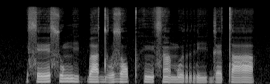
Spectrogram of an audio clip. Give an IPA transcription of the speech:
s eː˦ s u˦ ŋ iː˨ ɡ͡b a˦ d ʊ˨˦ z ɔ˦ pʰ ĩ˦˨ s ã˦ m ʊ˨˦ r iː˨ ɡ ɛ˦ t a˦

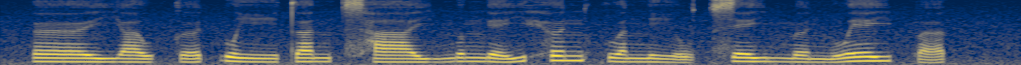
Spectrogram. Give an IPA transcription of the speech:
œː˨ j ɐ˨ w k ɵ˨˥ t̚ w iː˨ t̪ ɐ˧ n t͡sʰ aː˨ j ŋ ʊ˧ ŋ e˨˥ j h ɵ˥ n kʷ ɐ˧ n iː˨˩ w t͡s e˧ j m ɵ˨ n w e˥ j p ɐ˨˥ k̚

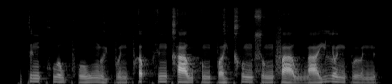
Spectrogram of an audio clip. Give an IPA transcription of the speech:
t̪ ɪ˥ ŋ kʷʰ ɐ˧ w pʰ o˨˧ w ŋ ɵ˨˩ ɥ p ɵ˨ n pʰ ɐ˥ p̚ h ɪ˥ ŋ kʰ aː˧ w h ʊ˨ ŋ p ɐ˨˥ j kʰ ʊ˧ ŋ s ʊ˨˧ ŋ f aː˨˩ w ŋ aː˨˥ j l ɵ˧ n p ɵ˨ n

